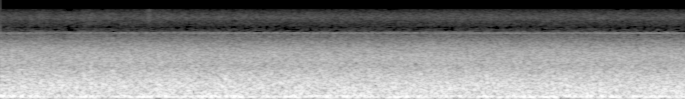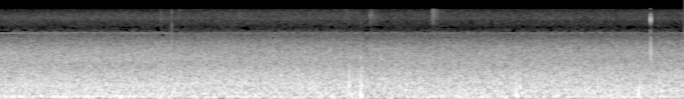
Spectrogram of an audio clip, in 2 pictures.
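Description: Steady, even rushing noise with no breaks or rhythm.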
